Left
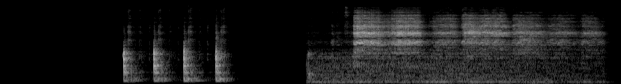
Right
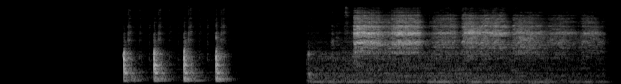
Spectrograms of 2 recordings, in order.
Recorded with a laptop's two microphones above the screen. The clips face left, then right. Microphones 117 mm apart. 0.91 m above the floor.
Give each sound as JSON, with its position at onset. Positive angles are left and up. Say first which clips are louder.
{"t": 1.2, "sound": "knocking", "louder": "right 1 dB", "side_deg": -10, "distance_m": 0.8}
{"t": 3.1, "sound": "a bird", "louder": "left 2 dB", "side_deg": 35, "distance_m": 1.5}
